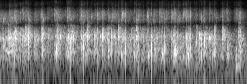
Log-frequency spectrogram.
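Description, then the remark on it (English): A crowd at a club meeting applauds the club's editors steadily for about five seconds, many hands clapping in a dense, even patter with sharp individual claps popping out of the wash. “So I think we all owe an applause to our editors.”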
